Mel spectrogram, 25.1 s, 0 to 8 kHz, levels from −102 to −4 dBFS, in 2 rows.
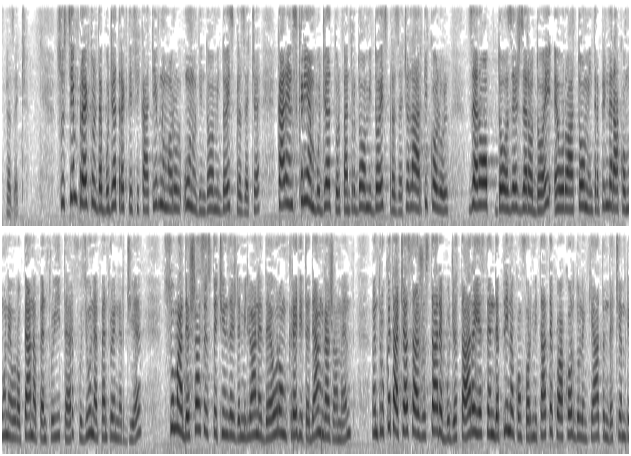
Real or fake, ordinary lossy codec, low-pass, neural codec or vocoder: real; none; 7.2 kHz; none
